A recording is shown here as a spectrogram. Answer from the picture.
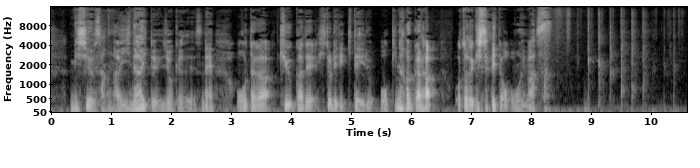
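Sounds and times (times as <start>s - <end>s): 
speech: 0.3s - 8.4s
hand clapping: 8.8s - 10.6s.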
